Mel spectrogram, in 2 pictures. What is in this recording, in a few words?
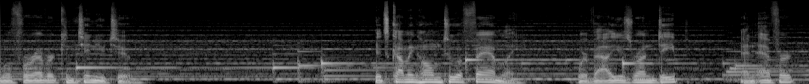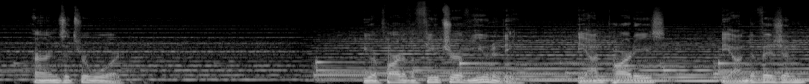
America Army Voice Over; This is America Army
